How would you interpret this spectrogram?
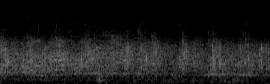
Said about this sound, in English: All right, now we took forever on that one. I'm glad I got some good applause out of it, so.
